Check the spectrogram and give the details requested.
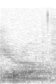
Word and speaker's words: Durov: So on this day, Pavel, how do you pronounce his surname again? Pavel Durov.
